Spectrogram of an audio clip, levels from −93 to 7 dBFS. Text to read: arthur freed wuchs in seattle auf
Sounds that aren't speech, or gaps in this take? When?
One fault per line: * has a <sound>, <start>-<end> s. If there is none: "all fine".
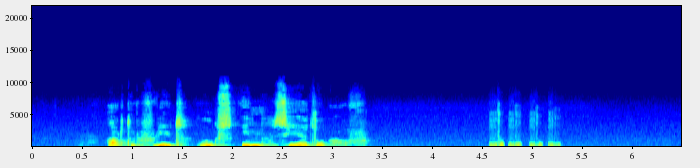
* has a laugh, 4.6-5.3 s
